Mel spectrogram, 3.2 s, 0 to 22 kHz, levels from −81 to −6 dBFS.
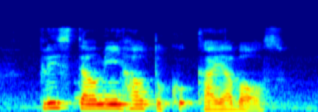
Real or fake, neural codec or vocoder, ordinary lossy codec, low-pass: real; none; none; none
